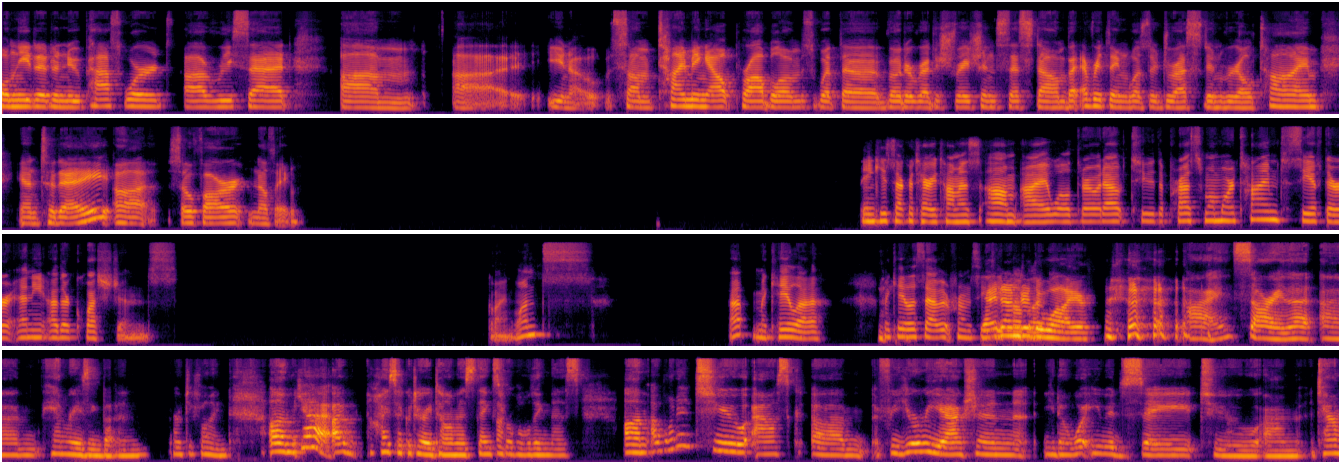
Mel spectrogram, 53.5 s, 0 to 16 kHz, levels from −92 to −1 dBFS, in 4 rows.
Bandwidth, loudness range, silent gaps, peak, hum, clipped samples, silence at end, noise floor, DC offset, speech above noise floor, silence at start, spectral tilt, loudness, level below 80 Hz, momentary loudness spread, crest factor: 13 kHz; 10 LU; none; -6 dBFS; none; under 0.1%; 0 s; under -90 dBFS; under 0.1%; over 65 dB; 0 s; -4 dB/octave; -24 LUFS; -74 dBFS; 13 LU; 20 dB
